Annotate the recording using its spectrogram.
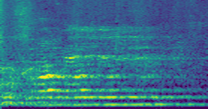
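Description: A man's voice chanting Sikh scripture through a microphone, holding one drawn-out, nearly steady note that trails off near the end.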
